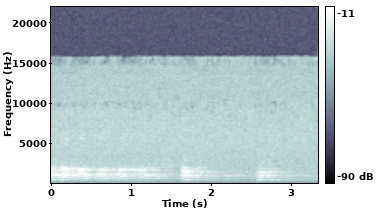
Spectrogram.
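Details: Pinto, a five-month-old Hällefors Elkhound, barks at a moose for only the second time. Three loud, harmonic barks: a drawn-out first one lasting about a second and a half, then two shorter barks roughly a second apart.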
